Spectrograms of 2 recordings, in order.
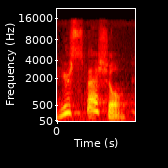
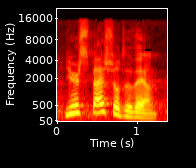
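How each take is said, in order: First: Teasing laugh. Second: Said in the usual way. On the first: Shown as a demonstration.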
